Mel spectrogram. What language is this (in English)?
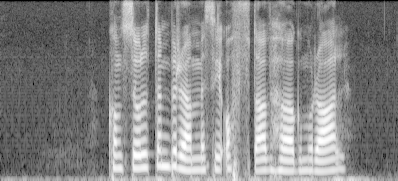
Swedish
